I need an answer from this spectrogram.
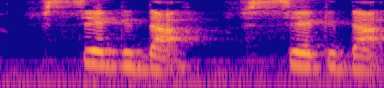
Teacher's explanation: But second one is the sound s, voiceless. So first voiced sound v have to become also voiceless, and it become the sound f from the list of our voiceless sounds.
